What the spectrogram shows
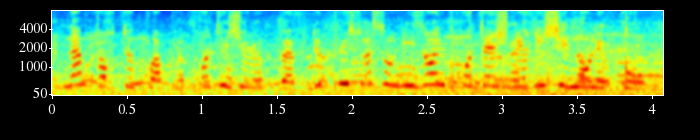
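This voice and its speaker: Crowd noise sits behind a woman whose extremely high voice carries lively intonation and audible room echo. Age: 60s. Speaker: protester. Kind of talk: street interview. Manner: animated.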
